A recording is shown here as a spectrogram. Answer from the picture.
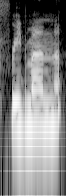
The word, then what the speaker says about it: Fridman: Friedman, I didn't pronounce D,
